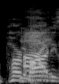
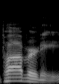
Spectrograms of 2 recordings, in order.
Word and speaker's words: Parvati: Oh, Parvati, like sorry. Parvati. Oh, yeah. Well, Like, but yes. but people call it poverty.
